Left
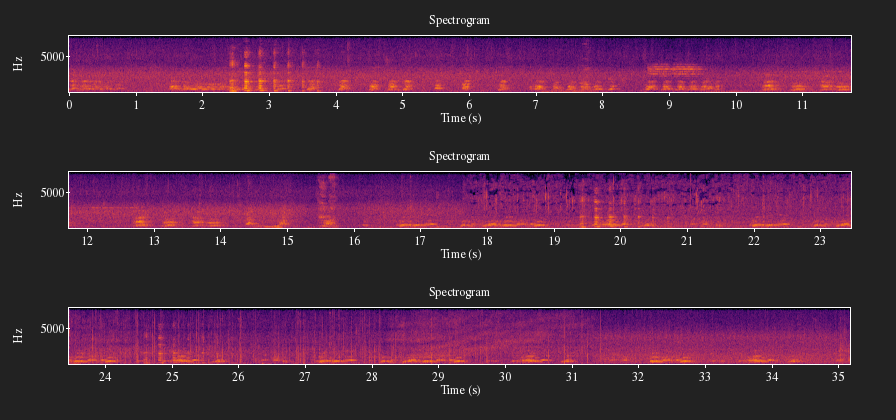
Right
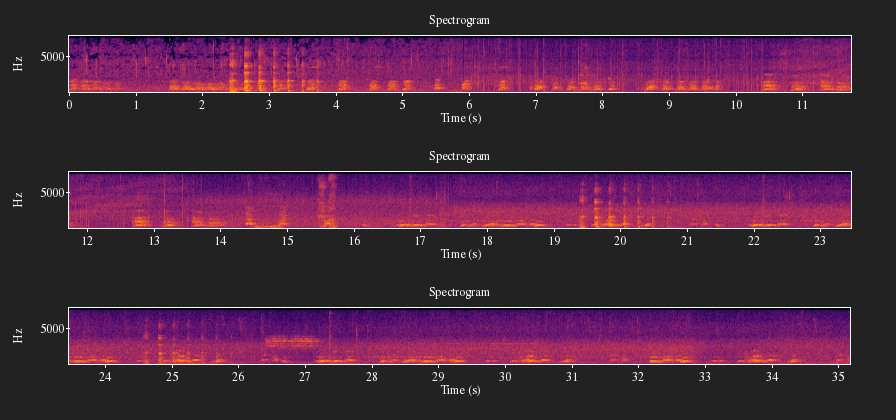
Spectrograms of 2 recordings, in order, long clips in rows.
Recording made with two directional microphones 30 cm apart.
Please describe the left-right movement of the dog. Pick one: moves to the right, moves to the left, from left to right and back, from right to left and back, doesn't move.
doesn't move.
